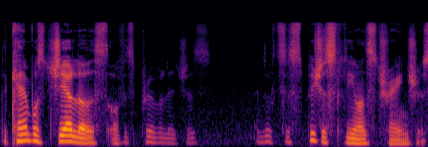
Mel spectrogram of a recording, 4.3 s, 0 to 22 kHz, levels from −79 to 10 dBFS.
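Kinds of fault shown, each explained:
Automatic gain rising: the level reaching the gain control dropped by about 19 dB, so the control judged the input too quiet and raised its gain by about 4 dB, slowly and steadily, from 1.46 s to 4.24 s. The boost applies to the whole microphone signal, so the room noise swells along with the speech. The rise is a gradual creep over nearly three seconds rather than a step.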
